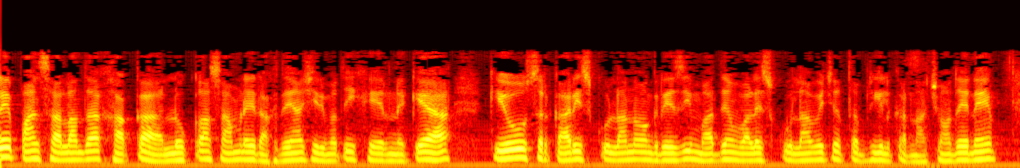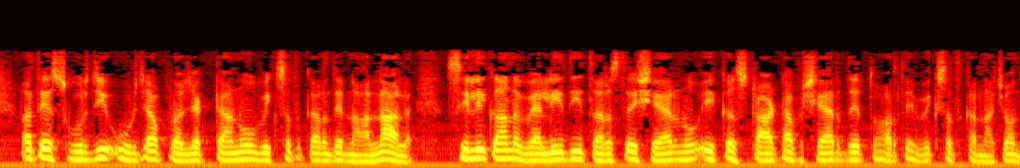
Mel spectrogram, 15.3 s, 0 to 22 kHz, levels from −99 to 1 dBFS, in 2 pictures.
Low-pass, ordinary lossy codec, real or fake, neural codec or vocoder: 7.2 kHz; none; real; none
